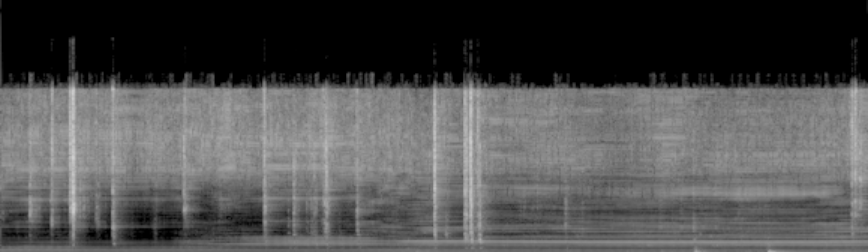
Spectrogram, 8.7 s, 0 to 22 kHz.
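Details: Opel Astra H with a CD30 MP3 head unit: steady low hum through the loudspeakers with scattered irregular clicks and ticks over it. Electrical speaker noise, source unknown.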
